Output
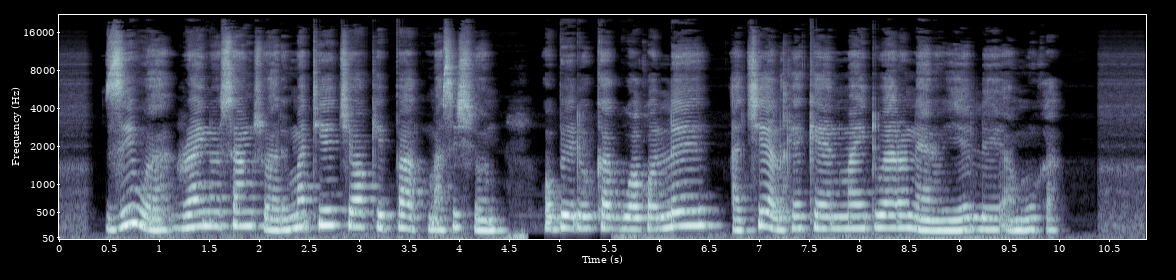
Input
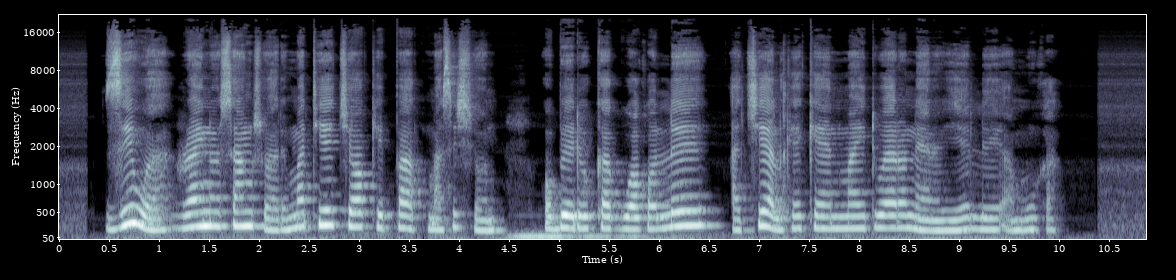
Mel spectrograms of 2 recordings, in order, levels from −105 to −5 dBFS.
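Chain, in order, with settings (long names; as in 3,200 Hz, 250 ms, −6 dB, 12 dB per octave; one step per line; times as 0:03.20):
downward compressor 5 to 1, threshold −18 dBFS, peak gain reduction 8.5 dB
0:04.63–0:05.53: linear-phase brick-wall high-pass 190 Hz
ambience of single reflections 22 ms −5.5 dB, 55 ms −16 dB
level +1.5 dB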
